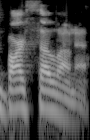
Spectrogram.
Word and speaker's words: Barcelona: You're supposed to Barcelona. Bar it's like more of a th sounding.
